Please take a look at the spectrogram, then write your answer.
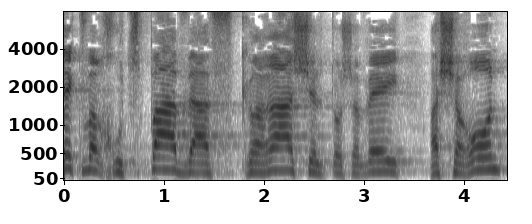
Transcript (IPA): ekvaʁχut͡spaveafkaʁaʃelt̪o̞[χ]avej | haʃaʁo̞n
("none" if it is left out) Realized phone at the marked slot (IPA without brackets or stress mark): ʃ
